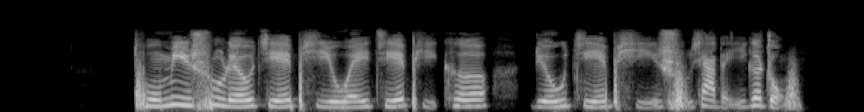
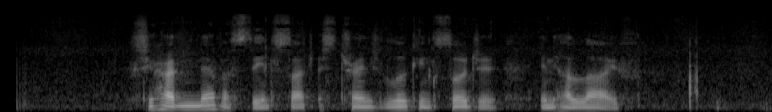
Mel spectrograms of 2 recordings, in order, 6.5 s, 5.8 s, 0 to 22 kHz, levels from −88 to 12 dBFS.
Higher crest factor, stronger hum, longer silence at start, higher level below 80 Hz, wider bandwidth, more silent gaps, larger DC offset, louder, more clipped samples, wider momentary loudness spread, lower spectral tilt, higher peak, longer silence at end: second, 16 dB vs 26 dB; neither; about the same, 1 s vs 1 s; first, -58 dBFS vs -84 dBFS; second, 7.4 kHz vs 13.5 kHz; first, 3.90-3.98 s vs none; neither; first, -17 LUFS vs -37 LUFS; neither; second, 8 LU vs 18 LU; second, -4.5 dB/octave vs -6 dB/octave; first, -2 dBFS vs -14 dBFS; about the same, 0.45 s vs 0.4 s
